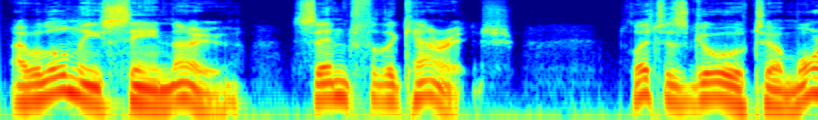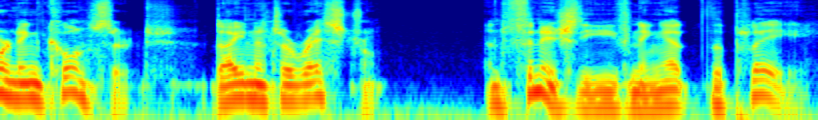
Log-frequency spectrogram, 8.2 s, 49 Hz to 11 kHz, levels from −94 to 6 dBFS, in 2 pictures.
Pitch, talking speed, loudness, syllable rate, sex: 115 Hz, 200 wpm, -17 LUFS, 5.8 syllables/s, male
